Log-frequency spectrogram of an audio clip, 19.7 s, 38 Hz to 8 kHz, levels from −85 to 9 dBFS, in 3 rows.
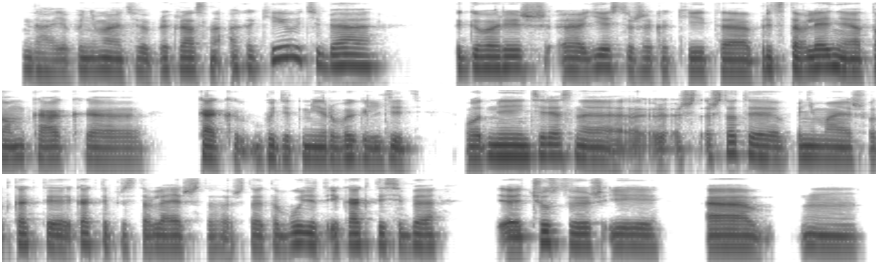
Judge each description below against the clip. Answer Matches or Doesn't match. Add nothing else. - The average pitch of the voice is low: Matches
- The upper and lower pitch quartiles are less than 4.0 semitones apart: Matches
